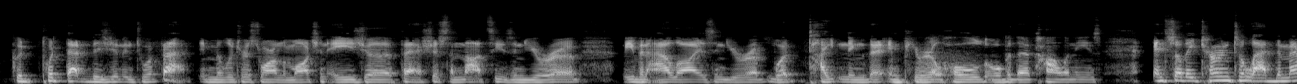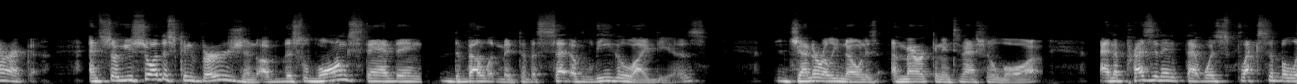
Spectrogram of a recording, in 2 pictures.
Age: 40-59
